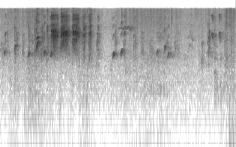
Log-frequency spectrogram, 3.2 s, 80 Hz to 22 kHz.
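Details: Captive-bred young European goldfinches at feeding time, Poland, 2017: a fast, irregular run of thin, high chirps and squeaky twitters, some louder bursts near the start, with faint wing flutters.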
